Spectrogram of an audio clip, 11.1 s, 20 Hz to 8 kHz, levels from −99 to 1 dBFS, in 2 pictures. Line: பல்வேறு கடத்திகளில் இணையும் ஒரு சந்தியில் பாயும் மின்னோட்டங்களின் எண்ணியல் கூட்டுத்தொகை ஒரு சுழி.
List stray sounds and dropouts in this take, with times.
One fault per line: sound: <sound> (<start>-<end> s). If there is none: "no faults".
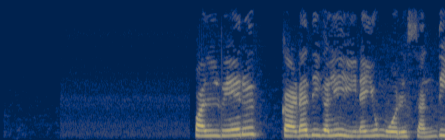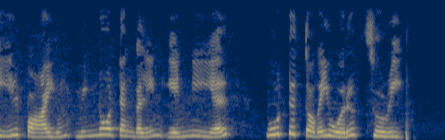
no faults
